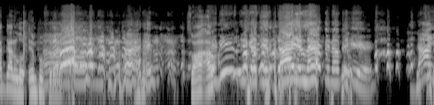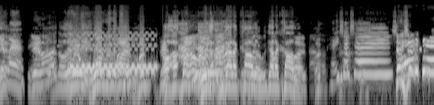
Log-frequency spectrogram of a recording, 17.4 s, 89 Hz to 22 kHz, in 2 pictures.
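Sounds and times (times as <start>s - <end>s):
speech: 0.0s - 1.6s, 2.2s - 3.2s, 3.8s - 7.6s, 8.3s - 17.3s
lively voices and chatter: 0.0s - 7.4s, 8.1s - 17.3s
laughter: 0.7s - 8.8s, 10.0s - 14.6s
phone ringtone signalling an incoming call: 10.0s - 13.2s.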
